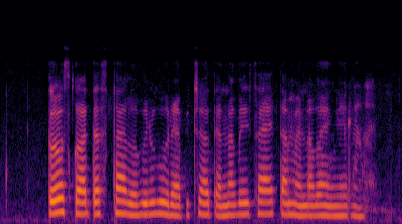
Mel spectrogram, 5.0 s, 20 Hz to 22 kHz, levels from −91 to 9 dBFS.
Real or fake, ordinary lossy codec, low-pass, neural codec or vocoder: fake; Opus, 32 kbps; 7.2 kHz; codec, 16 kHz, 4 kbps, FreqCodec, larger model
